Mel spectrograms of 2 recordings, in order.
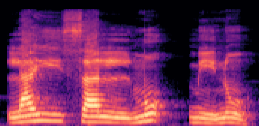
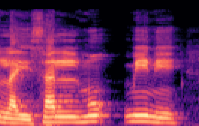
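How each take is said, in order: First: The last word ends with a u vowel. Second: The last word ends with an i vowel. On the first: The speaker calls it right. "rofaknya dengan dhammah" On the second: The speaker calls it wrong.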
